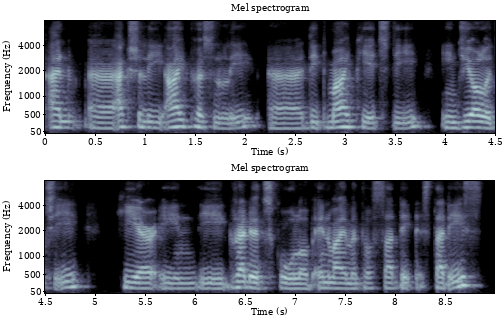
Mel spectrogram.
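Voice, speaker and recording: A woman from Finland in her thirties presenting a university program online, with frequent hesitations and filler sounds. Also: low voice.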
